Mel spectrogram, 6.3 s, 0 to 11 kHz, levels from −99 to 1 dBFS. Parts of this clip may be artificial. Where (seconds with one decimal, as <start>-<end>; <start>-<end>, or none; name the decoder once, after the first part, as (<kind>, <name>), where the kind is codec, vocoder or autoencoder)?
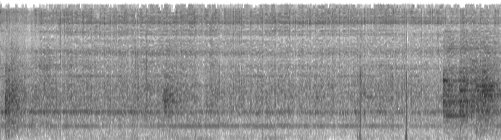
3.0-3.8 (vocoder, Vocos)

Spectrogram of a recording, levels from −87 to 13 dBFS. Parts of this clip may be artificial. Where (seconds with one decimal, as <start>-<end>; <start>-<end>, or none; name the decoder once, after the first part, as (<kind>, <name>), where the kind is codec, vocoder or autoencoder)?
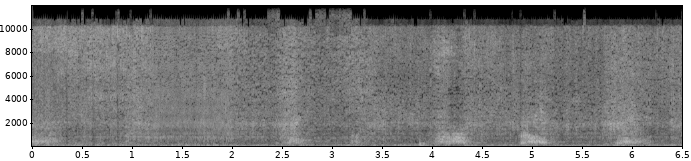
1.2-2.0 (vocoder, Vocos)

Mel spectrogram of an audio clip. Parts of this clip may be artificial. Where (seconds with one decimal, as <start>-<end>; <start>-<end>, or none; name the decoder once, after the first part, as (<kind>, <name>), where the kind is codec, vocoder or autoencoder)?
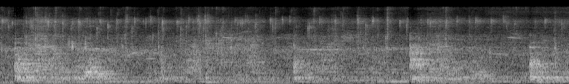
none

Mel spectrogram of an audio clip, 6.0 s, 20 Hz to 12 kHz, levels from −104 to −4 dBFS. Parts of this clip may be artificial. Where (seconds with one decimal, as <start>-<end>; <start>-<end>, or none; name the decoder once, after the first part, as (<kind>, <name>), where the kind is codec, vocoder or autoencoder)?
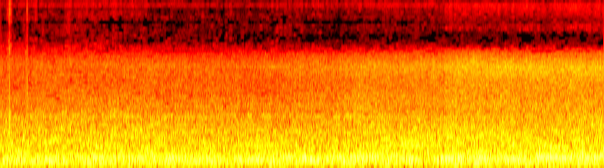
0.0-0.9 (vocoder, Vocos); 3.5-4.8

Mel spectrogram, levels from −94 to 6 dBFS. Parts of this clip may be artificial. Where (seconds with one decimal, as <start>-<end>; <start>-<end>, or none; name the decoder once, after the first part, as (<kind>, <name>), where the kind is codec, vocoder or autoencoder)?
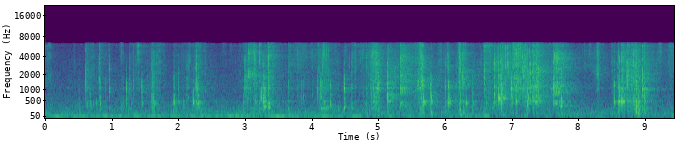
none

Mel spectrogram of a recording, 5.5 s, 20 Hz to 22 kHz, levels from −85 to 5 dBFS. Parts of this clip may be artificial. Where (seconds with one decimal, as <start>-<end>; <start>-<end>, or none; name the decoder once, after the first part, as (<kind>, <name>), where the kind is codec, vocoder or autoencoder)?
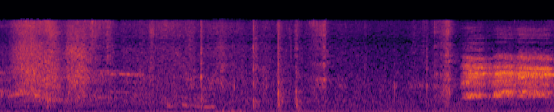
none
